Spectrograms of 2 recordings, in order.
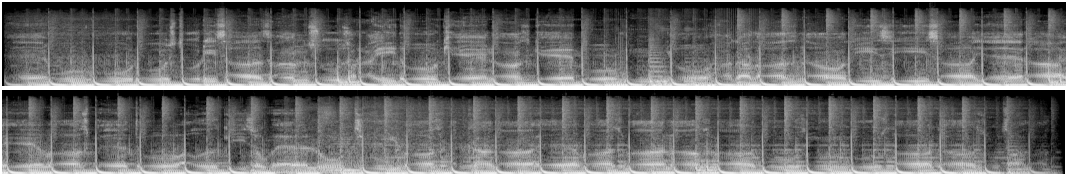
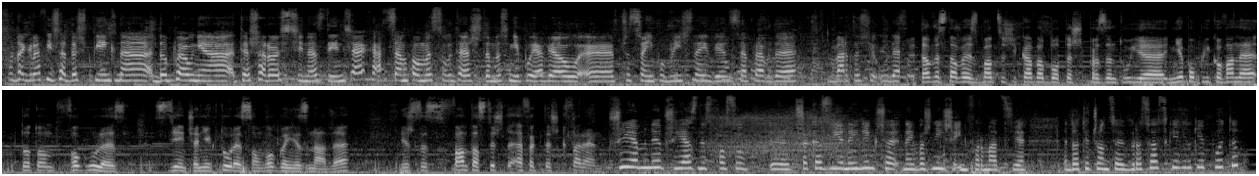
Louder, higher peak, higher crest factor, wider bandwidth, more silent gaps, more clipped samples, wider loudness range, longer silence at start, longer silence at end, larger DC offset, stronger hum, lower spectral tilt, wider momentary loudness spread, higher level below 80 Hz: first, -9 LUFS vs -22 LUFS; first, 0 dBFS vs -6 dBFS; second, 6 dB vs 16 dB; about the same, 15 kHz vs 16.5 kHz; neither; first, 0.8% vs under 0.1%; second, 1 LU vs 5 LU; about the same, 0.05 s vs 0 s; about the same, 0.1 s vs 0 s; neither; neither; about the same, -5.5 dB/octave vs -5 dB/octave; second, 1 LU vs 8 LU; first, -8 dBFS vs -40 dBFS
